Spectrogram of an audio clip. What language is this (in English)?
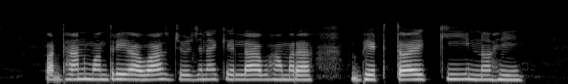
Maithili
